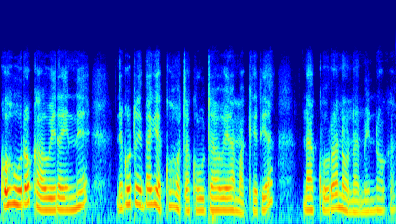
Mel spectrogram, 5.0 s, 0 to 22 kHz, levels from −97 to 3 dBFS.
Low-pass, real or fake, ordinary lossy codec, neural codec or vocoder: 9.9 kHz; real; Opus, 16 kbps; none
